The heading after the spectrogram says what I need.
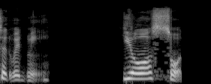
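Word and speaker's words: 여섯: Next, the native Korean version of number 6 is yosot. Again, yosot. This is composed of two syllables. The first syllable is yo, the second syllable is sot. Pronounce it with me. Yosot. Yosot.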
